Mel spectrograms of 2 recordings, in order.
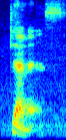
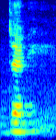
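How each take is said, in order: First: The name ends with a clear s sound. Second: The name ends in a vowel, no final s. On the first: The speaker calls it wrong. "not Dennis" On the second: The speaker calls it right. "His name is Denny"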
